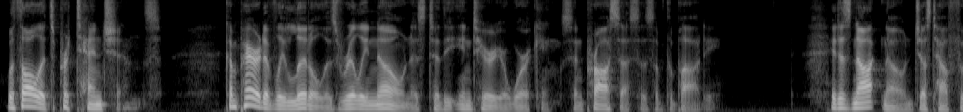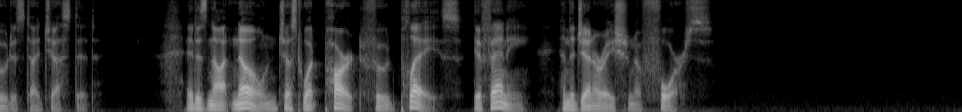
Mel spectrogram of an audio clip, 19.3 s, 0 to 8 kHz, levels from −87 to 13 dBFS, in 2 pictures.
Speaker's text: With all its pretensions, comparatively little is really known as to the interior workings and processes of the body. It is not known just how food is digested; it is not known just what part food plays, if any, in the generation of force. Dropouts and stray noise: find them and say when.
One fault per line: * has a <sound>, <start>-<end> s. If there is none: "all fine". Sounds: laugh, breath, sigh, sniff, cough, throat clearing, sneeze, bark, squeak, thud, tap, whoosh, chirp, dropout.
all fine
